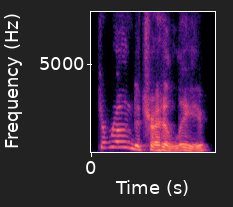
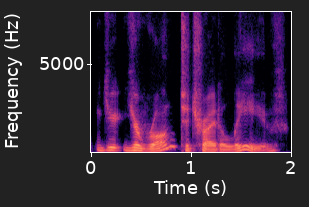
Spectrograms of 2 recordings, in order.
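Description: First: The line is said in a bright, cheerful tone. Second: The line is said in a grim, serious tone. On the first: The speaker calls it right. "Very cheerful" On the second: The speaker calls it wrong. "I'm saying it wrong"

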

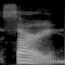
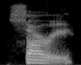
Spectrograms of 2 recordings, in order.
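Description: First: It is said in a normal voice. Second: It is said in a lower voice.

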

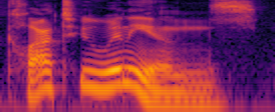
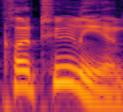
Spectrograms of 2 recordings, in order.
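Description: First: The word is said with the extra 'in' sound. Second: The word is said without the extra 'in' sound. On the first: The speaker calls it right. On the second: The speaker calls it wrong. "there's an extra I and N that he did not pronounce. It's not"

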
